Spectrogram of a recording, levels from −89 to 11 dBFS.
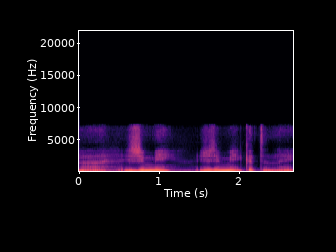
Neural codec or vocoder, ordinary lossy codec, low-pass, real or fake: codec, 24 kHz, 0.5 kbps, DualCodec; AAC, 48 kbps; 7.2 kHz; fake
